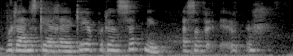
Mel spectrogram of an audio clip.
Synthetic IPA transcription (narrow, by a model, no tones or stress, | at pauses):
ʋɒd̥ænsɡ̥æjɑ̈ʁɛæɡ̥e̝̰ːɐpʰɒ̽d̥ensed̥ne̝ŋælsə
